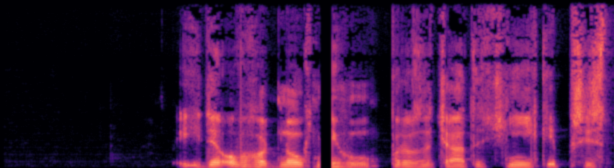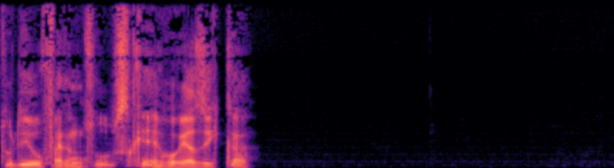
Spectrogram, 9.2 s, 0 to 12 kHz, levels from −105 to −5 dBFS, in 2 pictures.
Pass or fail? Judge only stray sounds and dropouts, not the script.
fail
